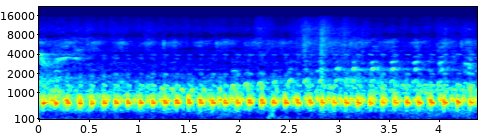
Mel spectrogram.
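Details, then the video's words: Toad croaking: a fast, steady train of mid-pitched rattling pulses, several per second, overlapping into a dense chorus for the whole stretch, with no other clear sounds. "Som do Sapo Coaxando"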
